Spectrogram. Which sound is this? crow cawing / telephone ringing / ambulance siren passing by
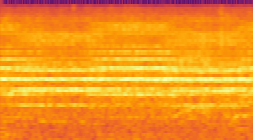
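ambulance siren passing by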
